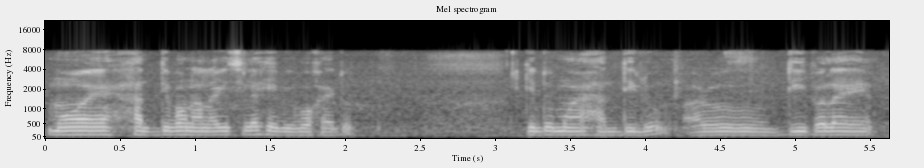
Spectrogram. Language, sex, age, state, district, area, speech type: Assamese, male, 30-45, Assam, Lakhimpur, rural, spontaneous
